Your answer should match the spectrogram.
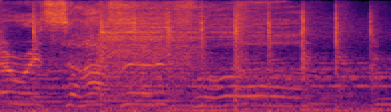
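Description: Recorded rock song with distorted guitars and busy drums, a lead melody sliding and bending in pitch over the top.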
